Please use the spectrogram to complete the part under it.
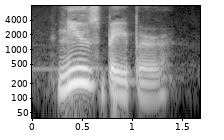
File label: newspaper, en; grade1; communication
